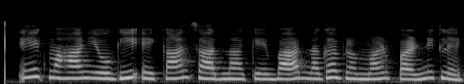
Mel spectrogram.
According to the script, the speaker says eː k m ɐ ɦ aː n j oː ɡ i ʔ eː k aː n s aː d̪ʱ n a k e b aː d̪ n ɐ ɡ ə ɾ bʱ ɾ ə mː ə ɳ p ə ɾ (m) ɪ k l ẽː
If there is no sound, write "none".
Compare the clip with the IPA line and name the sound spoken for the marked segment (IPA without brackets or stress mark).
n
